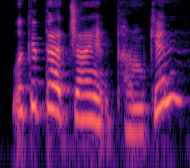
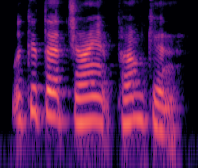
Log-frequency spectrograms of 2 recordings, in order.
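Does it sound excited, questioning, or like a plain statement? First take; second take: questioning; statement. First: It is said as a question. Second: It is said as a plain statement.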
